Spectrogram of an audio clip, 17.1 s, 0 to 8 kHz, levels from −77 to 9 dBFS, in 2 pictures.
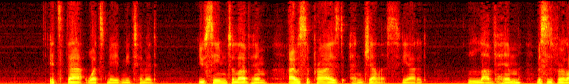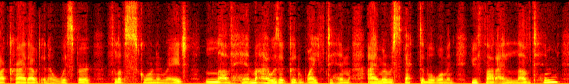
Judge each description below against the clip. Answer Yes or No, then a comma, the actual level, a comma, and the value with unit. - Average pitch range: Yes, average, 3.6 semitones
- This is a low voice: Yes, low, 105 Hz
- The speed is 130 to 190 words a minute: Yes, average, 175 wpm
